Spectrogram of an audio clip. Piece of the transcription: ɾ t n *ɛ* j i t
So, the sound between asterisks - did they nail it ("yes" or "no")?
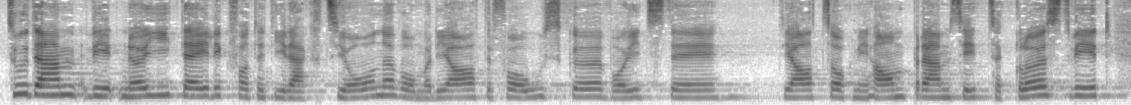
no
